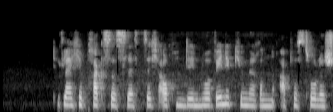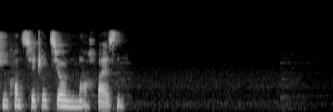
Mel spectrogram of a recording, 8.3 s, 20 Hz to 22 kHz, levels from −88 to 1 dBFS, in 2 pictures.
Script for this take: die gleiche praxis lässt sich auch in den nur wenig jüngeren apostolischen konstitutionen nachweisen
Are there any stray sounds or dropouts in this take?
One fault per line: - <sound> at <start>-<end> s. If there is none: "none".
none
